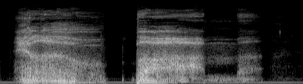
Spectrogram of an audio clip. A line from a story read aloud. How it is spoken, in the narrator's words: the beast hissed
